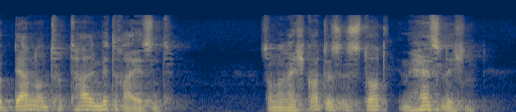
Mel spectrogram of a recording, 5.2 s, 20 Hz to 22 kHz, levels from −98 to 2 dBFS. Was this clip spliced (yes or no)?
yes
